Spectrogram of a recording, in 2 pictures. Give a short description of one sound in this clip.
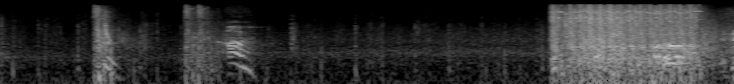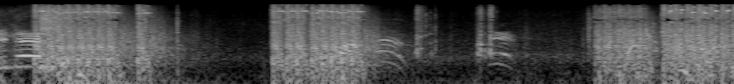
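Gunfire rattles in loud bursts nearby.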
